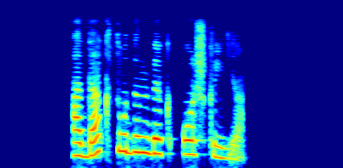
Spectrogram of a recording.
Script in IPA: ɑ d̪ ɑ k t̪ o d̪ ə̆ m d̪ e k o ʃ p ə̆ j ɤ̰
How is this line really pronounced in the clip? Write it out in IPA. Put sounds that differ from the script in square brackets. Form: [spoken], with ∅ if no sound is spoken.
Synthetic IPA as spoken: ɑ d̪ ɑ k t̪ [u] d̪ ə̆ [n] d̪ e k o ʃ [k] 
